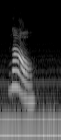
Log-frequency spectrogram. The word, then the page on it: nao4: pinyin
